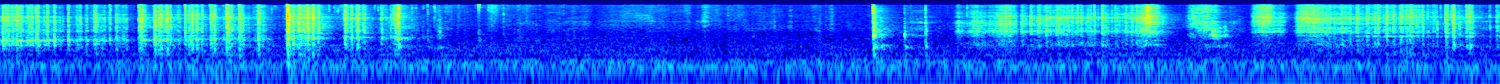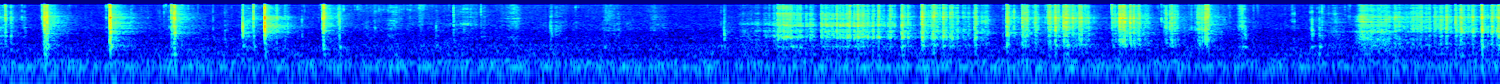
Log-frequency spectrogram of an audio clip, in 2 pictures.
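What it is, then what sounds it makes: Dry soap bar. A solid, translucent reddish bar of dry vintage soap, held in the hand, is scraped with a utility knife blade, peeling off orange shavings. Bright, dry scraping and sharp crackling clicks come in bursts separated by quiet pauses.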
